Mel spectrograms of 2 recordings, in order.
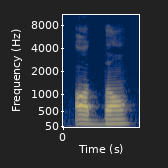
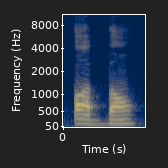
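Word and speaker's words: ọgbọ̀n: Então 20 pronuncia-se ogum, 30 pronuncia-se obon, obon, 40 pronuncia-se ogodi, perdão, 40 pronuncia-se ogodi, não ogodi, ogodi, tá?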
